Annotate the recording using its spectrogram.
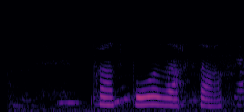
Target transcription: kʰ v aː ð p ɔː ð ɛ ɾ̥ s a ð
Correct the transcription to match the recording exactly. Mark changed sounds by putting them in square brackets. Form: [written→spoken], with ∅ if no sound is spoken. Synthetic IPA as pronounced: kʰ v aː ð p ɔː ð [ɛ→a] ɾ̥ [s→θ] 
